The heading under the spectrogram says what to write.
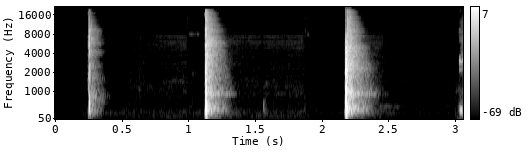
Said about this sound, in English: That's me delivering a slow clap.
